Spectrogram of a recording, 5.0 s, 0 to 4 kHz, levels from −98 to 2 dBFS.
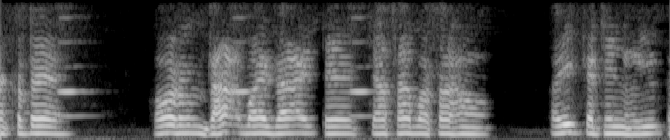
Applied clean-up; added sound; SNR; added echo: none; Wind instrument, woodwind instrument; 14 dB; none.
